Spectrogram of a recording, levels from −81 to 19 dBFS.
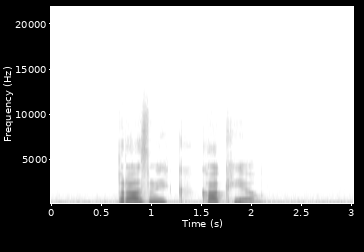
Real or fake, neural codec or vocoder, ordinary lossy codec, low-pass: fake; autoencoder, 48 kHz, 128 numbers a frame, DAC-VAE, trained on Japanese speech; none; 19.8 kHz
